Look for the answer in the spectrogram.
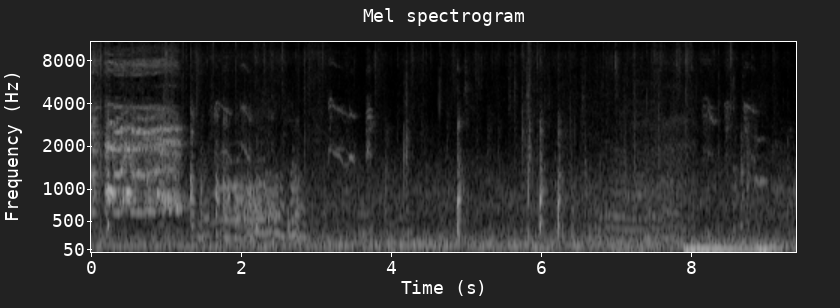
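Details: Backyard chicken flock foraging in the morning; a loud harsh crow-like call opens, followed by scattered soft clucks and low murmurs over a steady low rumble.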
